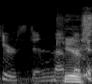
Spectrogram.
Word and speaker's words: Kirsten: well first of all my name is pronounced kirsten okay thanks not a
